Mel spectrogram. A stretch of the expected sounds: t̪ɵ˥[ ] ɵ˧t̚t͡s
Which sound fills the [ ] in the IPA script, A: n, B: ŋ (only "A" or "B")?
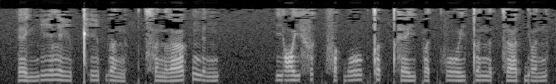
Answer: A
